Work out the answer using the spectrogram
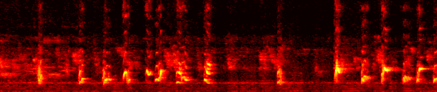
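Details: Cream-vented bulbul, a wild-caught lure bird, singing its loud, high-emotion fighter song for training: scattered bright chirps and short chattering phrases with small pauses, becoming denser toward the end, over a constant faint hum.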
